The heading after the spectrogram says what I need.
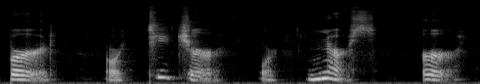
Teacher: it is partially blocked by the r so it's kind of in between a vowel and a consonant right so er right the r when you make r you're · It's sustained, right? You can hold it out, but it is partially blocked by the R. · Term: R-controlled vowels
